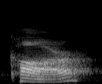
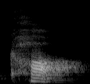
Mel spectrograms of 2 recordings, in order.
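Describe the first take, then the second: First: The final R sound is clearly pronounced. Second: The final R sound is left out. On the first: "Eu coloco o R. Estão a ver aquele R dentro da boca? ... Esta é a pronúncia americana" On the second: "Os britânicos dizem ... E não pronunciam aquele R no final"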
